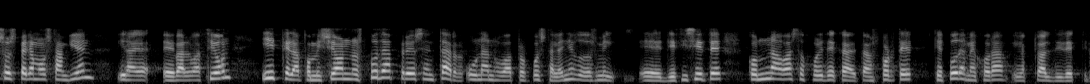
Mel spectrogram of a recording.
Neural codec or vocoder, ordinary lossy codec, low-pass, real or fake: codec, 16 kHz, 0.8 kbps, ZipCodec; Opus, 32 kbps; 5.4 kHz; fake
